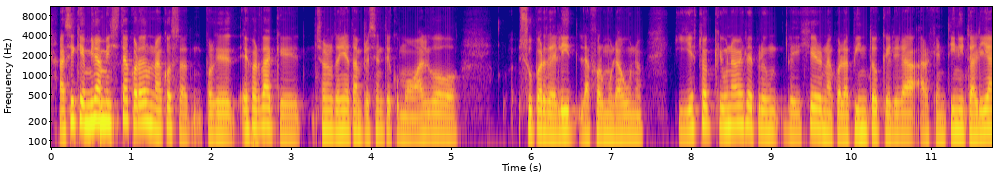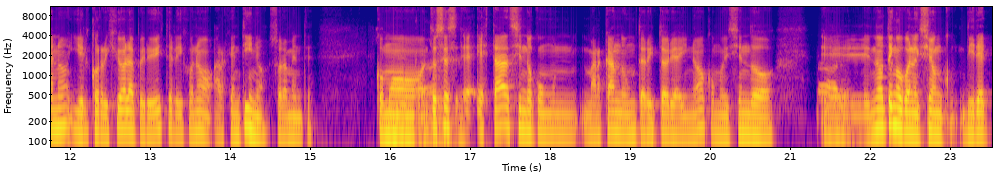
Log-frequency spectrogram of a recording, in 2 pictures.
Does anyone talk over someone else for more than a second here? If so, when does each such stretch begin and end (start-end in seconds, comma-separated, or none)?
15.8-17.1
